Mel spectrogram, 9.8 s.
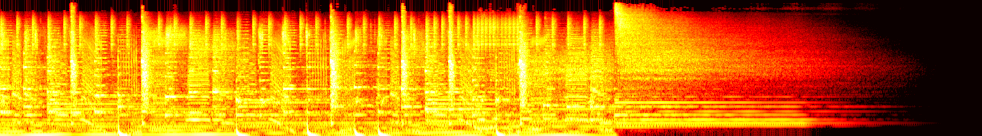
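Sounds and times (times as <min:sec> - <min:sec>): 
dream trap drum kit: 0:00.7 - 0:06.0.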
